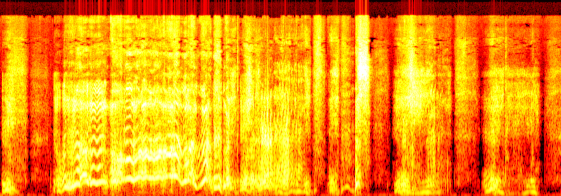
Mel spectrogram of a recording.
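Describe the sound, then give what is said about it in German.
A voice imitates a dragon landing and sneezing at the same time for a radio play: a long, strained, roaring groan rising and wavering for several seconds, then a burst like a huge sneeze, followed by a few shorter grunting breaths. “hat in einem Hörspiel mal einen Drachen zum Landen gebracht und ihn gleichzeitig niesen lassen. Nur mit der Stimme.”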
